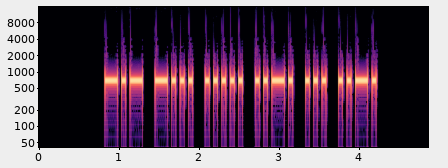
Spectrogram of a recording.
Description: Morse code, heard as a keyed tone, about 23 wpm, 700 Hz. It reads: KB5FSF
